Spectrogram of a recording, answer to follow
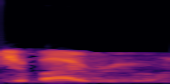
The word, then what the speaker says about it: jabiru: Wikipedia Camp quiet so according to them it's a jabiru that's how you say that that's what I'm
